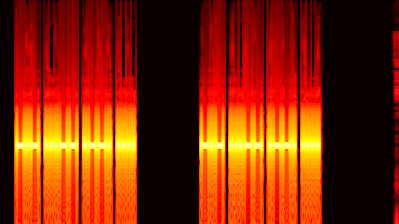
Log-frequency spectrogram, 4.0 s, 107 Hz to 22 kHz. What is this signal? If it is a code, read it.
Morse code, heard as a keyed tone, about 50 wpm, 700 Hz. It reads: K3PH K3PH
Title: Call Signs Repeated 3x - 50wpm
